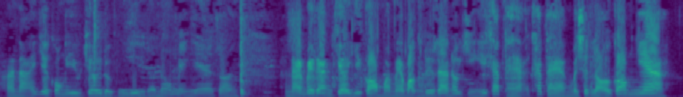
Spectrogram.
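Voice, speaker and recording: A woman's voice: fairly low pitch, very fast, a little hiss or hum. A young Southern Vietnamese woman chatting at home in a casual family vlog, coaxing her child and talking to viewers, slipping English words in. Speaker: mother vlogging with her child. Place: home, indoors.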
